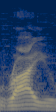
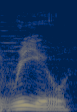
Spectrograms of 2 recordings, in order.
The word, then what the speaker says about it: Ryu: like in Street Fighter we didn't know rayu was actually Ryu Blanca some people wait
